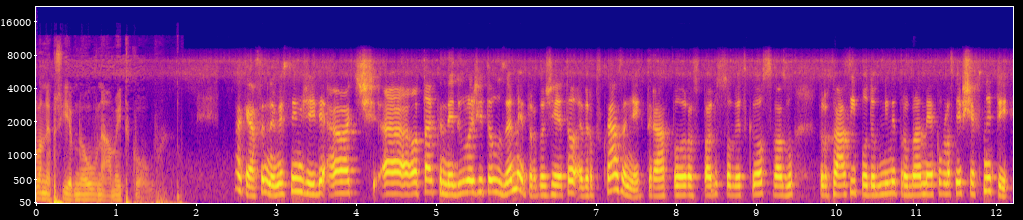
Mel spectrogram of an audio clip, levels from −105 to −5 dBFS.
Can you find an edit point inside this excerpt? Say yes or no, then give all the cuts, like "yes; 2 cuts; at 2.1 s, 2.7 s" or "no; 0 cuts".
no; 0 cuts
